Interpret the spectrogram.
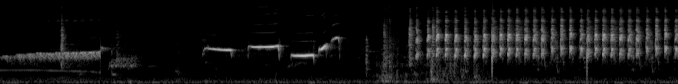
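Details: A white-rumped shama, freshly moulted, opens with drawn whistles and clean rising notes, then switches to a long harsh buzzy rattle pulsing rapidly, part of its batuk koral and muntah beling fighting song.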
